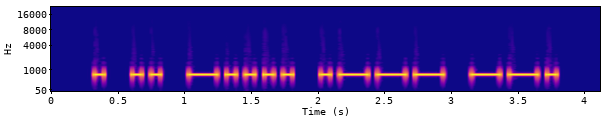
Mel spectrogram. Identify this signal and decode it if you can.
Morse code, heard as a keyed tone, about 17 wpm, 700 Hz. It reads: EI6JG
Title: DXCC-100 Call Signs - 5 Characters - Repeated 3x - 17wpm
